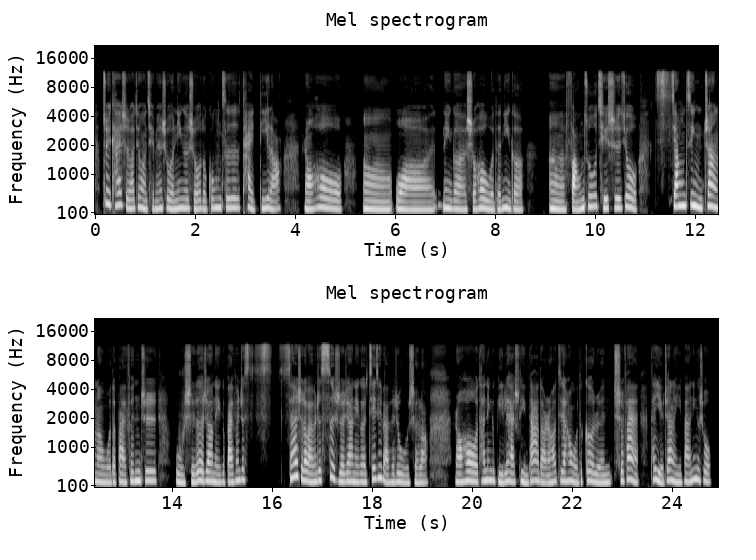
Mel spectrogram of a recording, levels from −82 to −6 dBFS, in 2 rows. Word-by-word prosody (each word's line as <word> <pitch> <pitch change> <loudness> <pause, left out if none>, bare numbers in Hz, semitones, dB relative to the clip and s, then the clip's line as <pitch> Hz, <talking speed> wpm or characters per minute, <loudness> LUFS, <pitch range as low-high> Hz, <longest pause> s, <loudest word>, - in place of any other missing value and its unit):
最 315 -3 +1
开 285 -1 -1
始 260 -7 -3
的 200 - +1
话 205 - +1
就 225 +1 -2
往 200 -3 +2
前 190 +1 -5
面 200 +2 +1
说， 210 -1 -1
我 190 - +1
那 200 +3 +1
个 210 -1 0
时 205 -1 -5
候 190 +2 0
的 190 - -2
工 220 +3 0
资 215 0 -1
太 220 -2 -2
低 205 +4 -1
了。 195 +1 -2 0.4
然 185 -1 +1
后， 210 -4 +1 0.4
呃， 180 -2 +2
我 175 -1 +1 0.2
那 210 -3 +2
个 180 -2 -1
时 190 +2 +1
候， 205 +2 +2
我 180 -2 0
的 180 +1 -3
那 210 0 +2
个， 180 -2 -2 0.5
呃， 185 -3 +3
房 180 +2 +3
租 245 +2 -1
其 210 -3 +2
实 215 0 +1
就 215 -4 0 0.7
将 265 +1 +6
近 265 -5 +4
占 245 -2 +3
了 190 -2 +1
我 180 -1 -2
的 185 - -2
50% 205 -1 -1
的 215 +3 +2
这 215 - -2
样 210 -1 +3
的 190 - +1
一 180 - -2
个 190 - -5
30% 235 - -2
到 225 - +4
40% 215 +4 +1
的 195 - +1
这 - - -1
样 200 -1 +2
的 190 - +1
一 - - -2
个 195 0 -1
接 255 +8 -2
近 285 +1 +1
50% 185 -1 -2
了。 175 +1 -3 0.5
然 190 -1 +1
后 210 -1 +3
它 215 +3 -3
那 230 0 +2
个 225 - 0
比 200 -3 -2
例 190 +3 0
还 200 -2 +1
是 195 - -4
挺 200 -4 0
大 215 +5 0
的， 180 -3 -2
然 175 +1 -1
后 195 - -1
再 215 +1 -6
加 210 - +1
上 215 +1 0
我 180 -2 -1
的 - - -7
个 215 -1 -1
人 180 0 0
吃 215 - -2
饭， 235 -5 +1 0.2
它 245 - -5
也 205 -8 +2
占 235 +6 0
了 220 - +1
一 180 -2 -1
半， 195 +2 -2
那 245 - +2
个 250 - +2
时 220 -1 -4
候， 195 -1 -4
200 Hz, 225 characters per minute, -23 LUFS, 185-220 Hz, 0.7 s, 将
